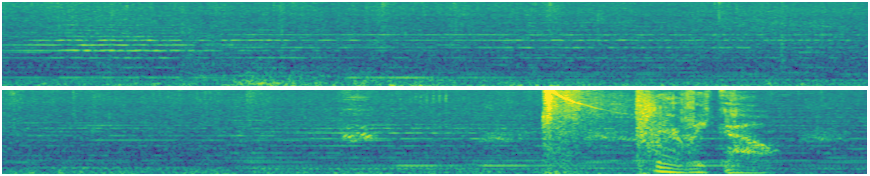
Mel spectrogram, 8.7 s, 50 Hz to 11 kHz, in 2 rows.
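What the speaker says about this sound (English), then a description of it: "The winds are picking up. The storm nears even more." Stormy weather in Guild Wars 2: a faint steady wash of rain with low thunder rumbling underneath, and a voice speaking over it, with brief sharper bursts near the end.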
